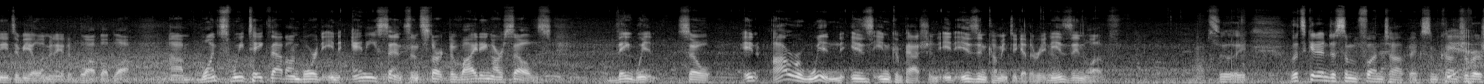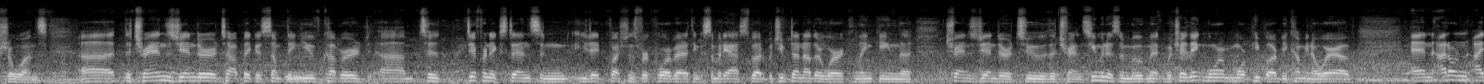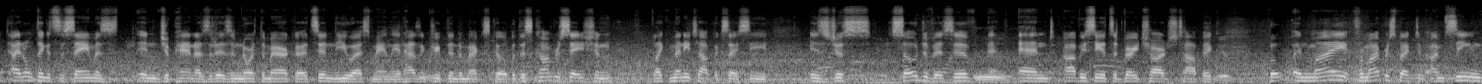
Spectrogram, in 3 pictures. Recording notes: At the 2nd Better Way Conference in Bath, UK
